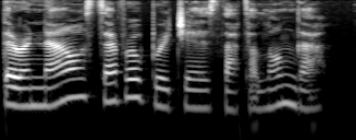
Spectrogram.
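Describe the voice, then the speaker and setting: A woman's medium-pitched voice with a British accent and ordinary pitch variation, in a very clean recording over a silent background. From England. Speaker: English teacher. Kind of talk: listening comprehension reading for learners. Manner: slow, clear.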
